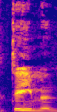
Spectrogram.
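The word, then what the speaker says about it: daemon: It's known as a demon, but it's Got the A spelt thing. it's spelt differently, but it's pronounced demon apparently.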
